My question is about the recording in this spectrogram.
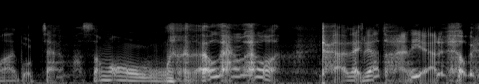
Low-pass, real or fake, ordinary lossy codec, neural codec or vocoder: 7.2 kHz; fake; none; autoencoder, 22.05 kHz, a latent of 192 numbers a frame, VITS, trained on many speakers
